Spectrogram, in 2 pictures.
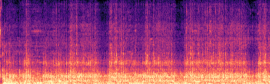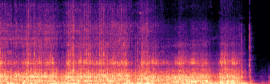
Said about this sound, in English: I can hear one cylinder definitely popping.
